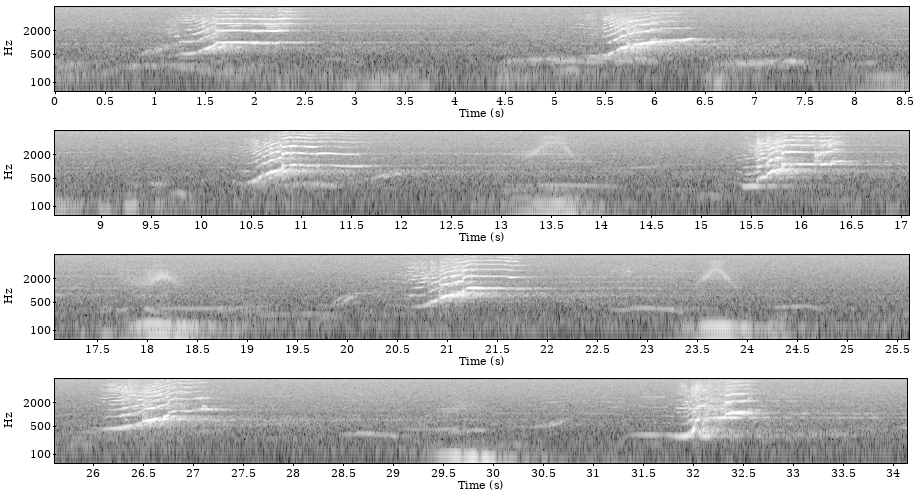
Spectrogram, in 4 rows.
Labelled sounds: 1.2	2.6	humpback whale, 0.80 to 8.0 kHz
4.2	4.6	humpback whale, 1.7 to 2.3 kHz
5.1	6.5	humpback whale, 0.80 to 8.0 kHz
8.4	8.7	humpback whale, 2.2 to 2.3 kHz
10.3	11.7	humpback whale, 0.80 to 7.8 kHz
13.1	14.6	humpback whale, 0.90 to 2.7 kHz
15.4	16.6	humpback whale, 0.80 to 8.0 kHz
18.0	18.3	humpback whale, 1.8 to 2.2 kHz
20.0	21.9	humpback whale, 0.80 to 8.0 kHz
22.1	22.9	humpback whale, 2.0 to 3.6 kHz
26.0	27.4	humpback whale, 0.80 to 7.6 kHz
29.4	30.3	humpback whale, 1.0 to 1.6 kHz
31.5	32.7	humpback whale, 0.80 to 7.0 kHz

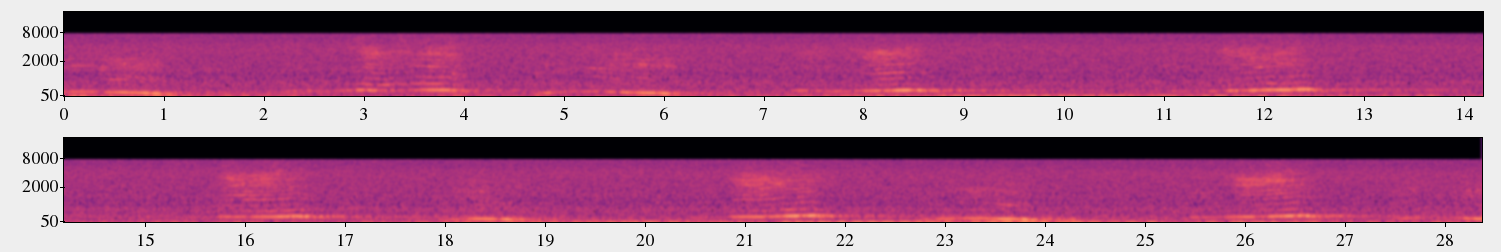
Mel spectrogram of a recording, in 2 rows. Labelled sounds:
0.0	0.7	humpback whale, 0.80 to 1.7 kHz
2.9	4.0	humpback whale, 1.5 to 3.3 kHz
5.2	5.5	humpback whale, 1.3 to 1.5 kHz
5.8	6.1	humpback whale, 2.2 to 2.3 kHz
7.9	8.6	humpback whale, 0.80 to 3.6 kHz
11.6	12.3	humpback whale, 1.4 to 3.9 kHz
15.8	16.7	humpback whale, 1.0 to 3.6 kHz
20.9	21.8	humpback whale, 1.1 to 3.6 kHz
23.1	23.8	humpback whale, 0.80 to 1.9 kHz
25.5	26.7	humpback whale, 1.2 to 3.2 kHz

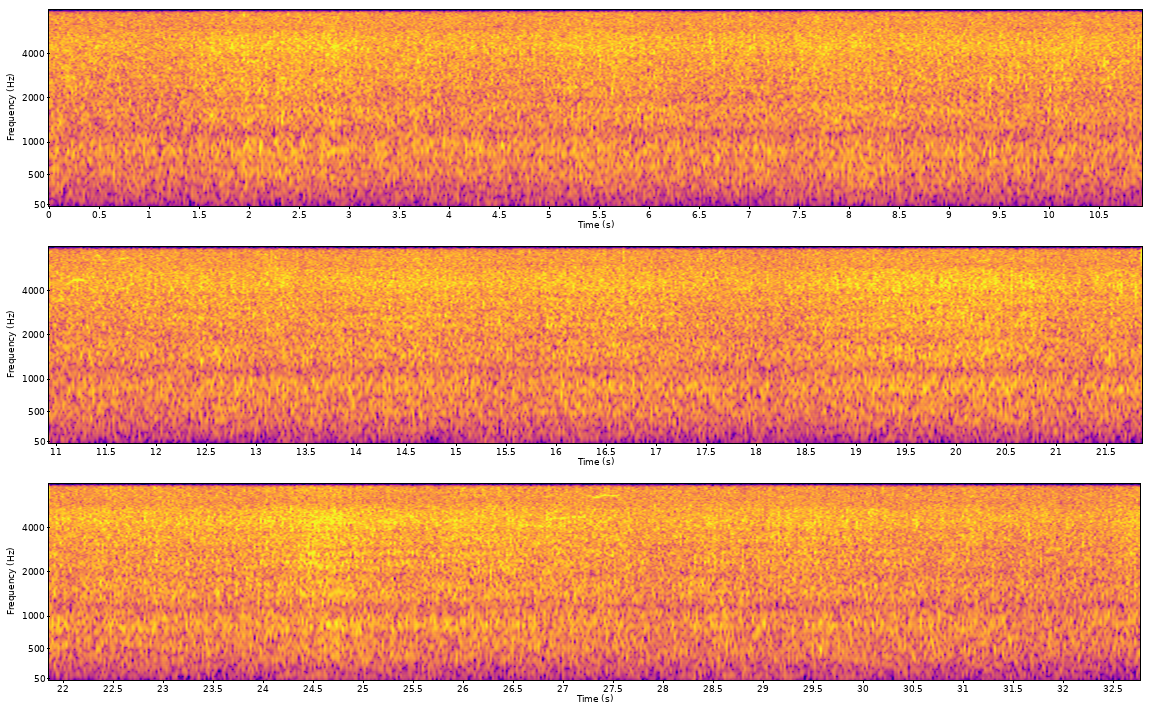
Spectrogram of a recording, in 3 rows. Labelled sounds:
11.1	11.3	killer whale, offshore, 4.4 to 4.8 kHz
27.2	27.6	killer whale, offshore, 6.4 to 6.7 kHz

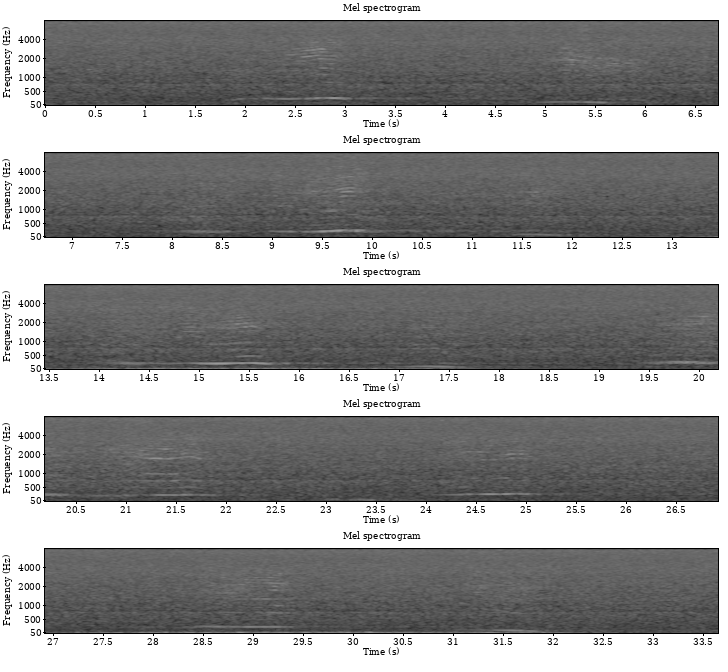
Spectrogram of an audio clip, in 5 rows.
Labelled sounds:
2.6	2.8	humpback whale, 2.6 to 2.9 kHz
15.3	15.6	humpback whale, 1.9 to 2.0 kHz
21.2	21.8	humpback whale, 1.7 to 1.9 kHz
29.1	29.4	humpback whale, 2.1 to 2.4 kHz

